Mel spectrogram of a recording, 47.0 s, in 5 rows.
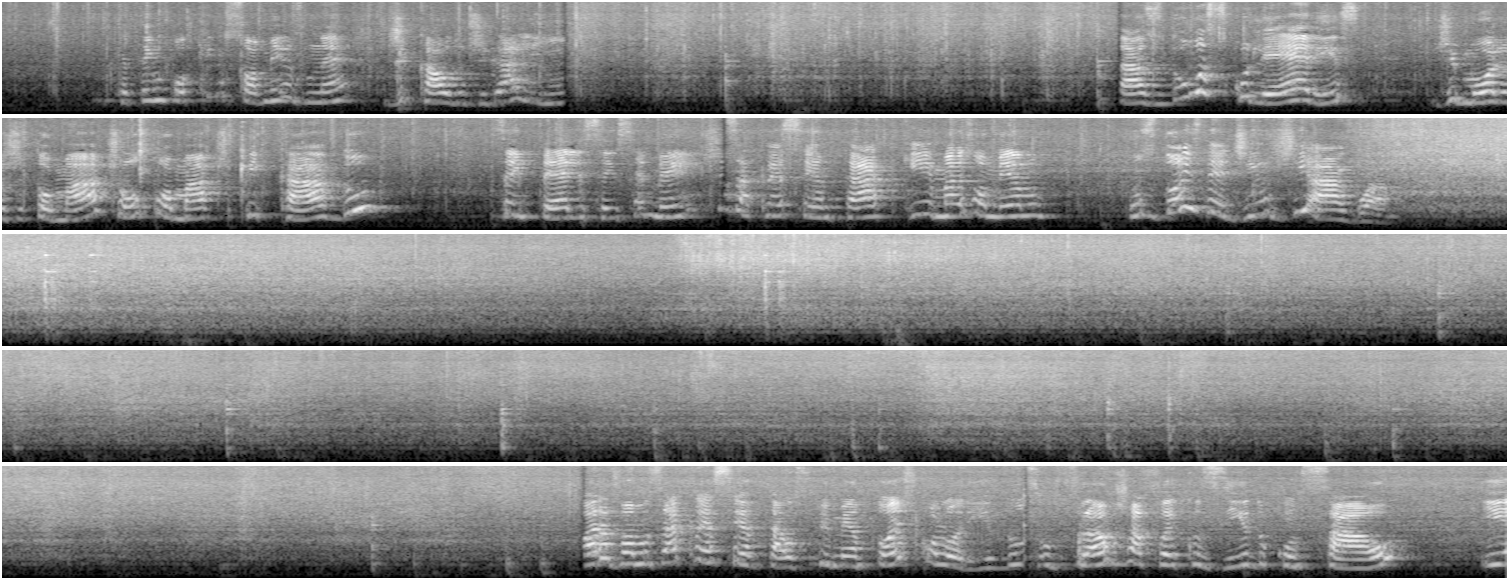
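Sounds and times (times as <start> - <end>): food sizzling in a pan: 0.0 - 47.0.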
